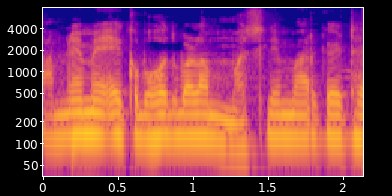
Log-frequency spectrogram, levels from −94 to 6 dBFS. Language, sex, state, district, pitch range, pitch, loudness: Hindi, male, Jharkhand, Palamu, 120-125 Hz, 125 Hz, -16 LUFS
